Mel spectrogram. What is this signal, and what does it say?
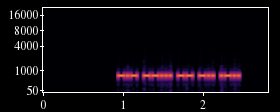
Morse code, heard as a keyed tone, about 46 wpm, 700 Hz. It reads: K7MDL
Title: USA Call Signs - 5 Characters - 45wpm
